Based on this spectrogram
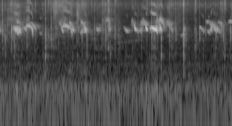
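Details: Baby chickens chirping from thirst for water; a few clear, high peeps in short groups of two or three, each a quick downward slur, over a low steady hum.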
